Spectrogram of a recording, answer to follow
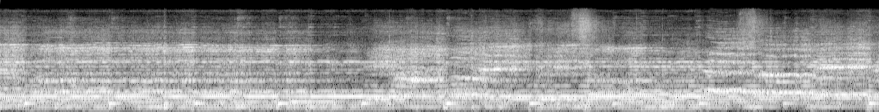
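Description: Gospel music with choir singing over a steady beat of about three strokes a second.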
